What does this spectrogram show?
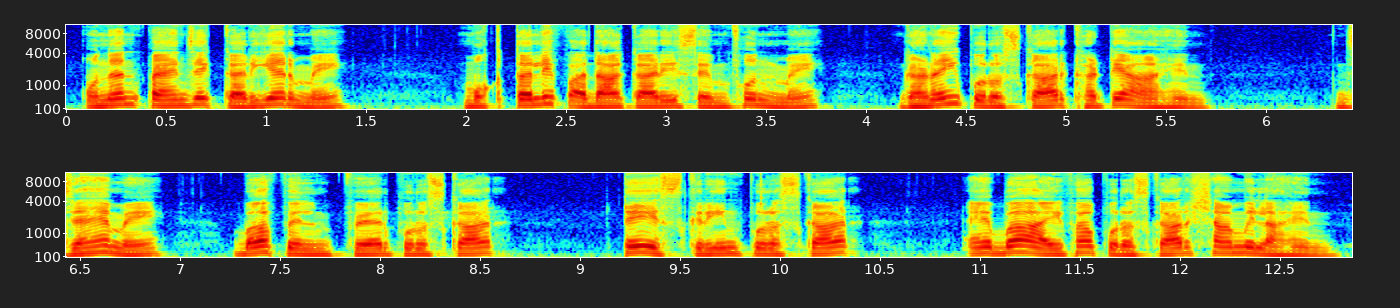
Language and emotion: Sindhi, neutral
